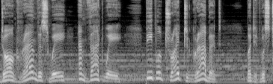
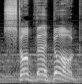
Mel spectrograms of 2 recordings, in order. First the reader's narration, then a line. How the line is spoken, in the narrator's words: The king shouted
